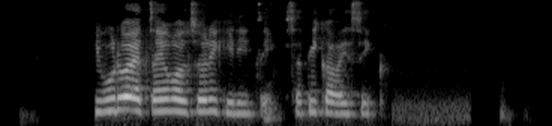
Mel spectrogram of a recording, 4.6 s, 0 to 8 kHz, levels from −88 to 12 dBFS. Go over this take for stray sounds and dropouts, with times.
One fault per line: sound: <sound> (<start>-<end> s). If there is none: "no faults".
no faults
